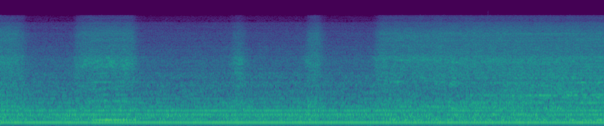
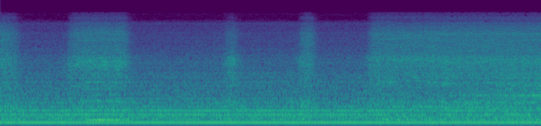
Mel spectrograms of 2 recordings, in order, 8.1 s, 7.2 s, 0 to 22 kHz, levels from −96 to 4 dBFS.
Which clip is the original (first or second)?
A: second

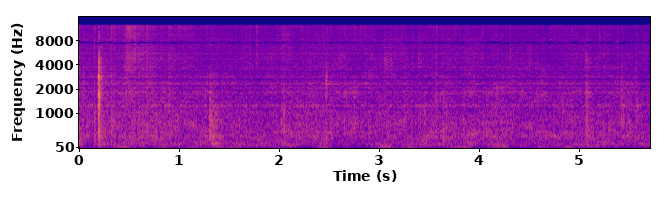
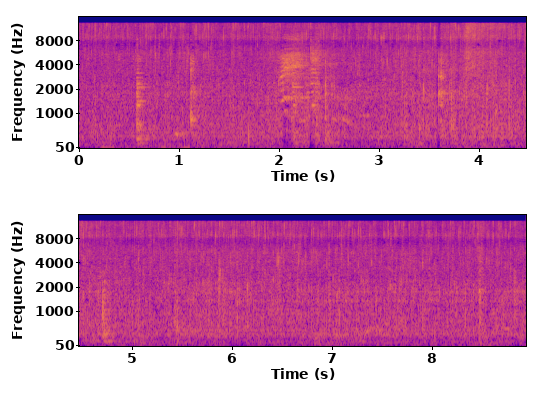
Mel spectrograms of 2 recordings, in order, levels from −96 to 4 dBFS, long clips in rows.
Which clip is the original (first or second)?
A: second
